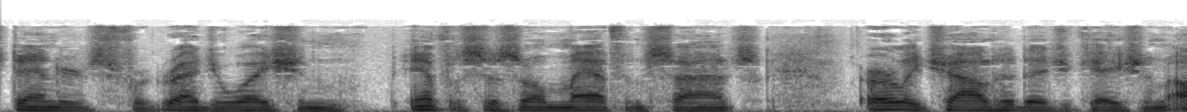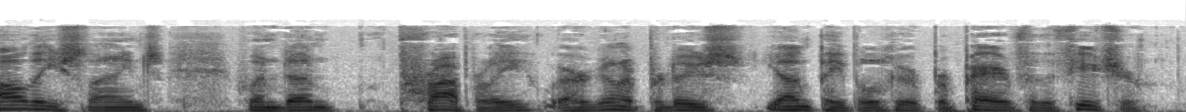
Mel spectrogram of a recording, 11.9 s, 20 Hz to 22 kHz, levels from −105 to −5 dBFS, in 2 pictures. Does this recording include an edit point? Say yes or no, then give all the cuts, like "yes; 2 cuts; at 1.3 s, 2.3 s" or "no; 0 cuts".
yes; 1 cut; at 2.5 s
